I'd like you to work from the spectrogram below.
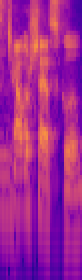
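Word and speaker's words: Ceaușescu: Because that, so communism, that's Ceausescu, is that how you say his name? Ceausescu? – Yes, Ceausescu was the dictator.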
